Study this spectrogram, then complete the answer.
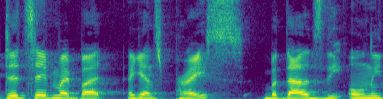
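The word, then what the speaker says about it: Pryce: It did save my butt against Price, but that was the only time that it was useful. Price? Yeah, Price, The ice? the gym leader. Price the ice. Oh my god, it rhymes.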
